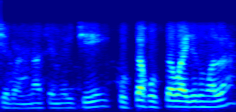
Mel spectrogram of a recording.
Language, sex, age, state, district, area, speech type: Marathi, male, 30-45, Maharashtra, Ratnagiri, urban, conversation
